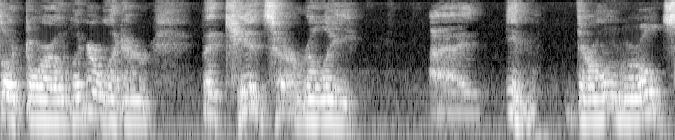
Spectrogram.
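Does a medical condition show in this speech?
Yes: spinocerebellar ataxia; onset double vision.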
